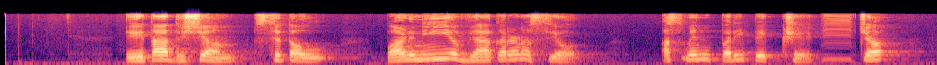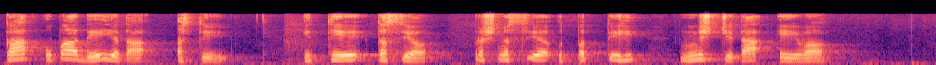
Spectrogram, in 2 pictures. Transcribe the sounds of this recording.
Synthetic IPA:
eːt̪aːd̪ɾɪʃjaːm | st̪ʰit̪ɐw | paɳniːjɐʋjaːkɐɾɐɳɐsjɐ | ɐsminpɐɾipeːkʂeːt͡ʃɐ | kaːupaːd̪eːjɐt̪aː | ɐst̪i | t̪jeːt̪ɐsjɐ | pɾɐʃnɐsjɐʔut̪̚pɐt̪ːiɦi | niʃt͡ʃit̪aːeːʋɐ

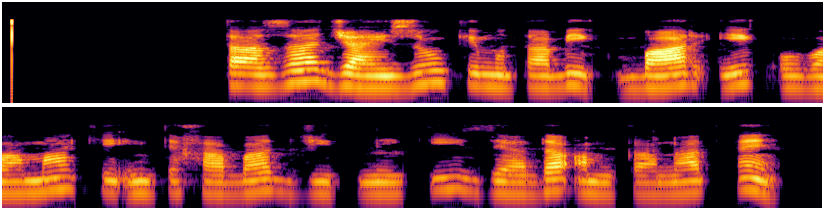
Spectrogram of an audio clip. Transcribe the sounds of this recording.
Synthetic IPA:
t̪aːzad͡ʒaːɪzõkemʊt̪aːbɪq̚baːɾeːkʊbaːmakeʔɪ̃nt̪ɪxaːbaːt̪̚d͡ʒiːt̪̚nekizjaːd̪aʔɪmkaːnaːt̪hɛ̃ː

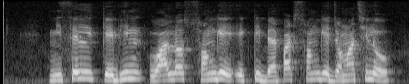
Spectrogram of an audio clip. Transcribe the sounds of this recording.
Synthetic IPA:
miʃelkebʱinwalosʃɔŋɡeʔek̚ʈibɛpaɾʃɔŋɡed͡ʑɔmat͡ɕʰilo

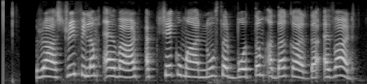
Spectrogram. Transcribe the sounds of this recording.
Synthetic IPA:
ɾaːʃʈɾiːpʰɪləmɛːʋaːɾɖəkʃeːkʊmaːɾnũːsəɾboːt̪əmə̰d̪aːkaːɾd̪a̰ːʔɛːʋaːɾɖ

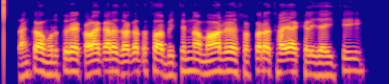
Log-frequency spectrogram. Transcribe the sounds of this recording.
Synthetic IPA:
t̪aŋkɔmɾut̪uɾekɔɭakaɾɔd͡ʒɔɡɔt̪ɔsɔɦbit͡ʃʰinːɔmɔɦɔɾɔɾesɔkɔɾɔt͡ʃʰajakʰeɭid͡ʒajt͡ʃʰi

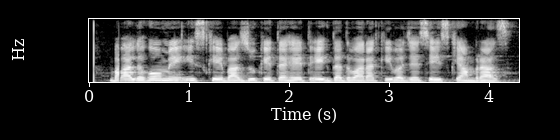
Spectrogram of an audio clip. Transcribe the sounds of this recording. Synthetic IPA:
baːlɣõmẽʔɪskebaːzuket̪ɛɦɛt̪eːkd̪ɐd̪ʋaːɾakiʋɐd͡ʒəɦseɪskeamɾaːz

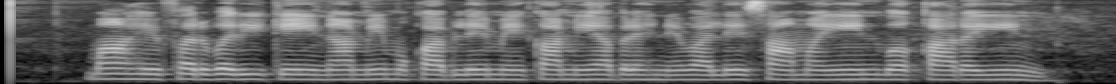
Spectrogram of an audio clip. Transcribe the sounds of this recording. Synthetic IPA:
mãːɦefɐɾʋəɾikeɪnaːmimʊqaːblemẽkaːmijaːbɾɐɦneʋaːlesaːmaːiːnbəqaːɾaiːn

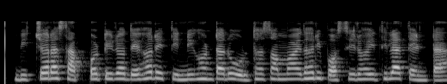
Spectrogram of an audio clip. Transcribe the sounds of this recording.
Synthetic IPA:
bit͡ʃɔɾasapːɔʈiɾɔd̪eɦɔɾet̪iniɡʱɔɳʈaɾuuɾd̪ʱɔsɔmɔjɔd̪ʱɔɾipɔsiɾɔɦjt̪ʰilat̪eɳʈa

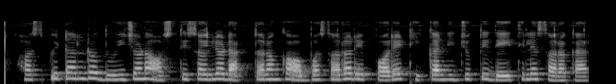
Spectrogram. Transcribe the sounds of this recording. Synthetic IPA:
hɔspiʈalɔɾɔd̪ujd͡ʒɔɽ̃ɔːst̪isɔjljɔɖak̚t̪ɔɾɔŋkɔːbɔsɔɾɔɾepɔɾeʈʰikanid͡ʒuk̚t̪id̪ejt̪ʰilesɔɾɔkaɾ

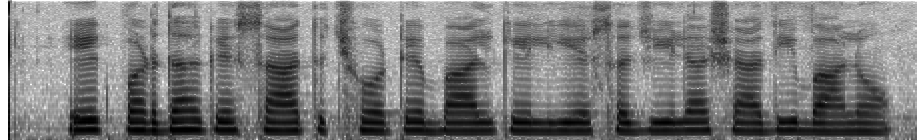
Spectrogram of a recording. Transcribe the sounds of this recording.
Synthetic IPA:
eːk̚pɐɾd̪akesaːt̪ʰt͡ʃʰoːʈebaːlkeliesɐd͡ʒiːlaʃaːd̪ibaːlõː

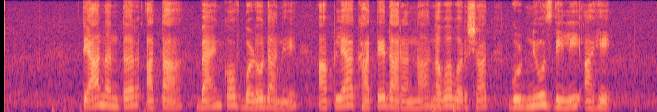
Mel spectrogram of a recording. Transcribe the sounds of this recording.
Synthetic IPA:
t̪janənt̪əɾat̪abæ̃ŋkɔfbəɽod̪ane | apljakʰat̪ed̪aɾanːanəʋəʋəɾʂat̪ | ɡuɽnjuːd͡zd̪iliːʔaɦe

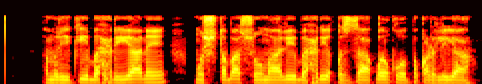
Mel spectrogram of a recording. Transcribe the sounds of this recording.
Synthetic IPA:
ɐmɾiːkibɐhɾijane | mʊʃt̪əbaːsuːmaːlibɐhɾiqɐzːaːqõkopɐkəɽ̤lijaː

